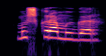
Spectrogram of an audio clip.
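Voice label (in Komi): "мышкыра мыгӧр", Komi, female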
